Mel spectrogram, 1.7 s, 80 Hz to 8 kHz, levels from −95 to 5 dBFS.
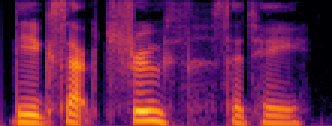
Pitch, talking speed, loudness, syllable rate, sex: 180 Hz, 180 wpm, -19 LUFS, 4.4 syllables/s, female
